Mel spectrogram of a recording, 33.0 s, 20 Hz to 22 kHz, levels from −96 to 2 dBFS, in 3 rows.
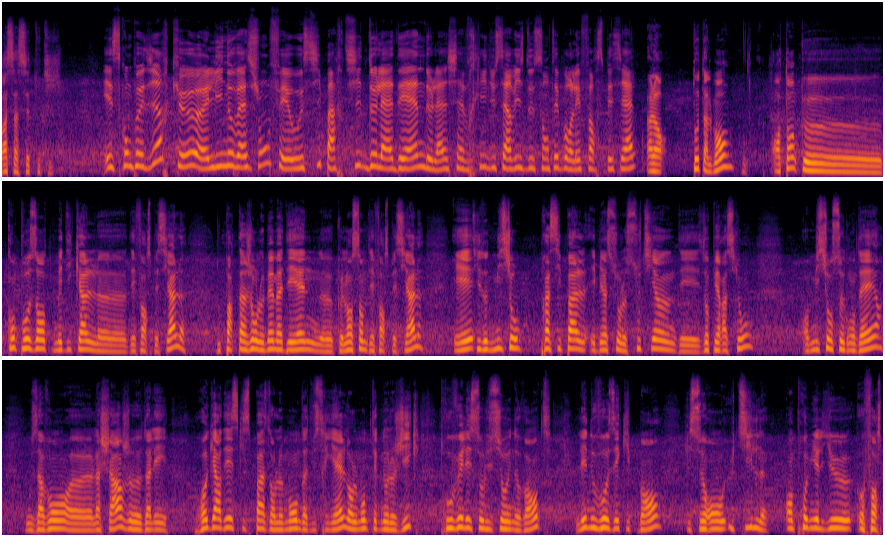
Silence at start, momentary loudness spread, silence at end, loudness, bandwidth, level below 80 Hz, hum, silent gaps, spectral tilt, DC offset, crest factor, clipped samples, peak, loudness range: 0 s; 9 LU; 0 s; -28 LUFS; 14.5 kHz; -68 dBFS; none; none; -5.5 dB/octave; under 0.1%; 18 dB; under 0.1%; -8 dBFS; 2 LU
